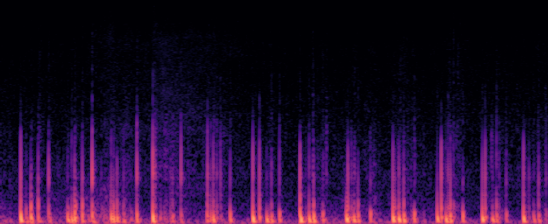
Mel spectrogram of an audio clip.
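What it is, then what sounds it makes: Thick cork square being scratched. A thick, solid cork square is held in both hands and scratched with long painted nails close to the microphone. The scratching comes in quick, uneven bursts with short, dry strokes and almost no ring. Its muffled, bassy thumping sits mostly in the low end, with little brightness.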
